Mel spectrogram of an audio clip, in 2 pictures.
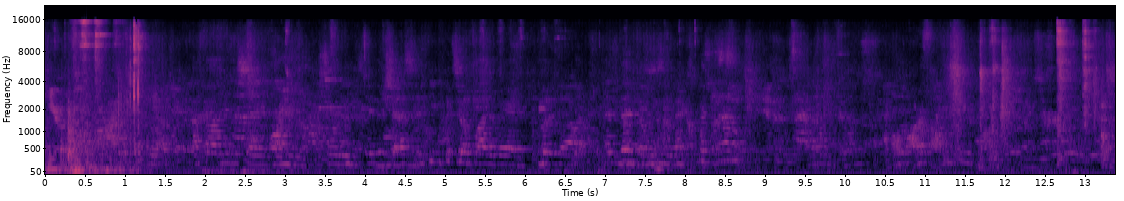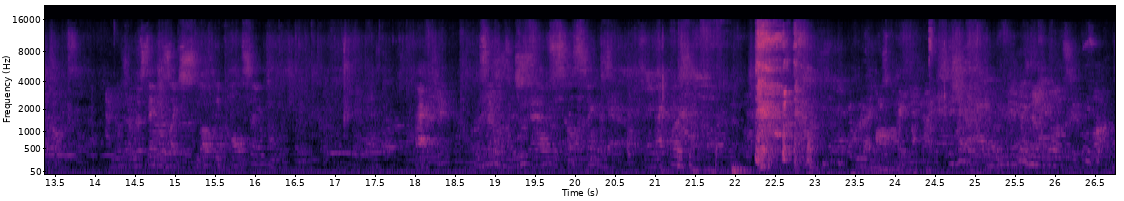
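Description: Men talk calmly nearby in a room.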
